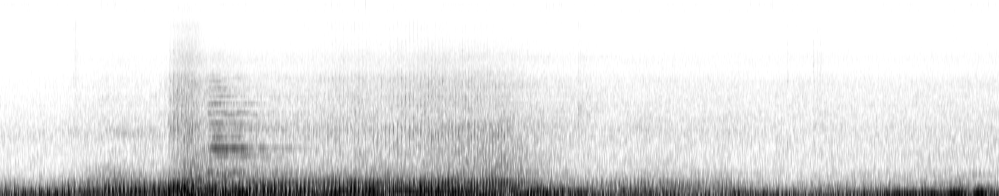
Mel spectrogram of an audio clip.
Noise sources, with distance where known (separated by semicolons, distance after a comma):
medium-sounding engine, near; car horn, near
